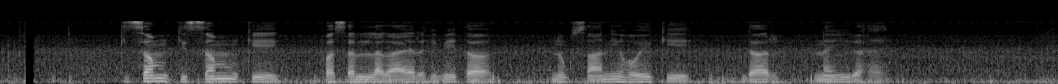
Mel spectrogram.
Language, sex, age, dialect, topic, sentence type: Chhattisgarhi, male, 25-30, Eastern, agriculture, statement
